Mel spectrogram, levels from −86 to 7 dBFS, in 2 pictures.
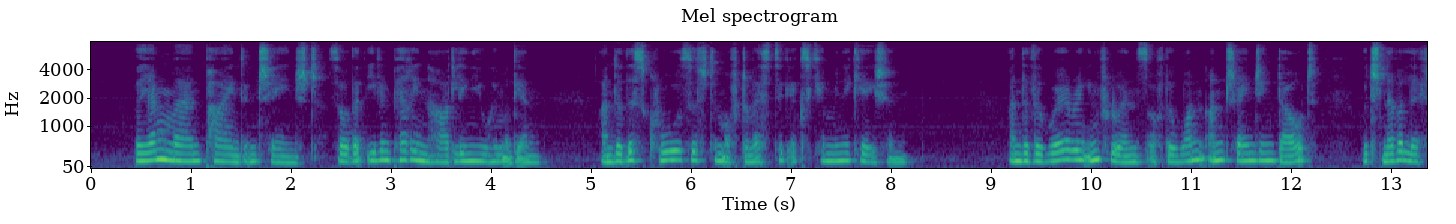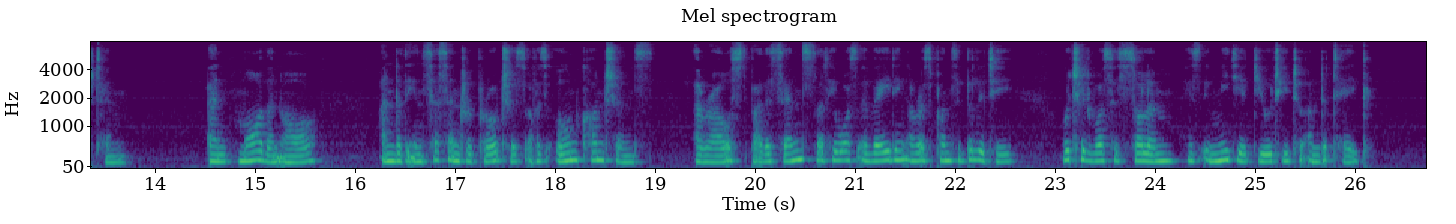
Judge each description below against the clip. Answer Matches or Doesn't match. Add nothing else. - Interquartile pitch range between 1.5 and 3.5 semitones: Matches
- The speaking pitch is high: Doesn't match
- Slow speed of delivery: Doesn't match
